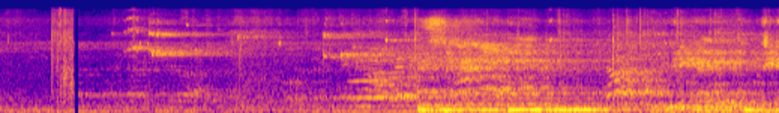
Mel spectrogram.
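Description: Basketball bouncing on a hardwood gym court and sneakers squeaking during play, with voices echoing in the hall. A steady low tone gets louder about halfway through.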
